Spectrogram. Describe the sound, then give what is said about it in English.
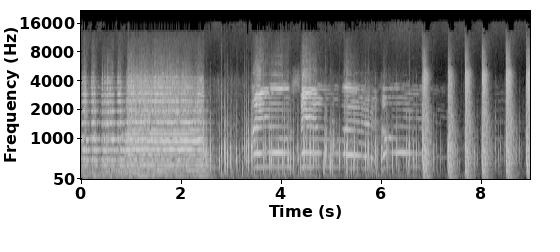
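Brassy orchestral music swells, then gives way to a burst of loud, close galloping horse hoofbeats, a quick, regular series of sharp thuds over the last couple of seconds. “Fiery horse with the speed of light, a cloud of dust, and a hearty high-o silver, the Lone Ranger.”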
